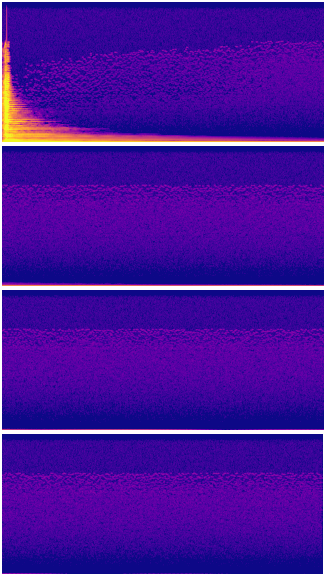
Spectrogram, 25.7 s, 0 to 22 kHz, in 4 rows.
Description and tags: Asus full OK
Standard open Asus4 chord. The same as A Major except the B (2nd) string which has the 3rd fret held. Down strum. If any of these samples have any errors or faults, please tell me.
acoustic, clean, guitar, nylon-guitar, open-chords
